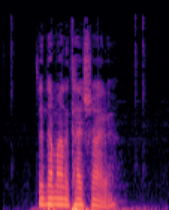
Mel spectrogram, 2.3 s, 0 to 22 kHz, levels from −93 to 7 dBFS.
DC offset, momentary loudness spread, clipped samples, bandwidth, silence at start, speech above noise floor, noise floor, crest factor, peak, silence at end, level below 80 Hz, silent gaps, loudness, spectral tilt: under 0.1%; 14 LU; under 0.1%; 15 kHz; 0.5 s; 32 dB; -52 dBFS; 18 dB; -6 dBFS; 0.7 s; -32 dBFS; none; -24 LUFS; -6.5 dB/octave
